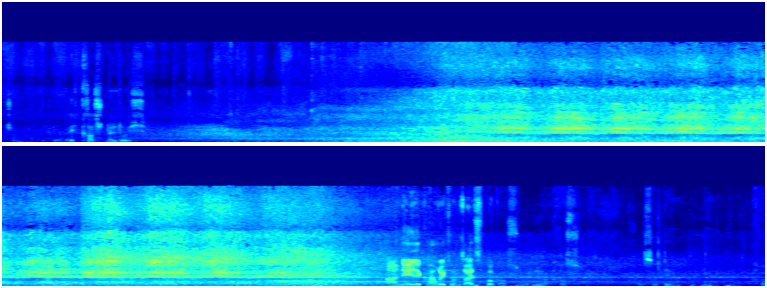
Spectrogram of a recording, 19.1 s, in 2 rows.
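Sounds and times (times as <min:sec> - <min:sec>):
train wheels rushing on rails: 0:00.0 - 0:19.0
high wavering squeal: 0:05.3 - 0:17.3.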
